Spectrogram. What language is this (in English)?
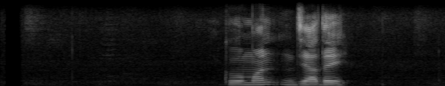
Nepali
